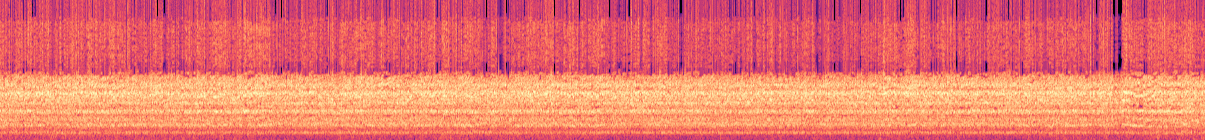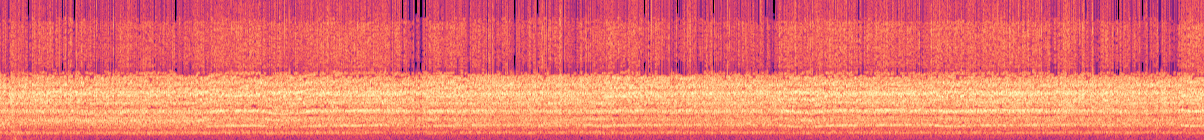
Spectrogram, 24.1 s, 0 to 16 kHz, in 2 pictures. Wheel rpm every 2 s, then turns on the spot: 230, 230, 230, 230, 240, 230, 210, 230, 230, 230, 230, 230.
none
